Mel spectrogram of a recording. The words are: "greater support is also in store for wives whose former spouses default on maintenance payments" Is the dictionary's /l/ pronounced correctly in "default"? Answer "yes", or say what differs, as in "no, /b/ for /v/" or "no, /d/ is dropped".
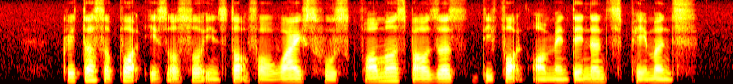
no, /l/ is dropped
